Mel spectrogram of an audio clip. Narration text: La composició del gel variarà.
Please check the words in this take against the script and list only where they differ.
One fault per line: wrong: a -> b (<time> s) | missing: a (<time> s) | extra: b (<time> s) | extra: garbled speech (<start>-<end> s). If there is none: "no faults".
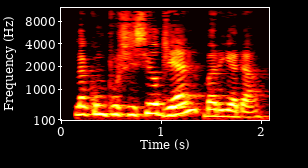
missing: del (1.0 s)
